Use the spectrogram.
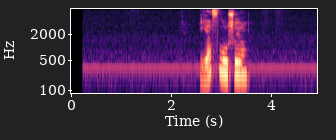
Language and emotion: Russian, neutral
